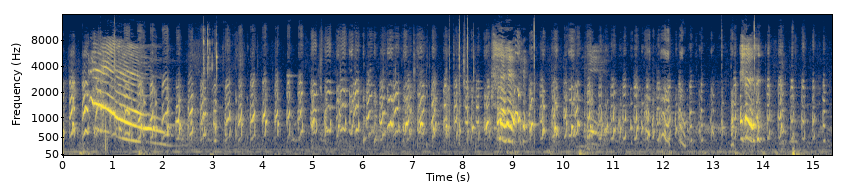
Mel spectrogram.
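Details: Pit bull puppies opening with a long, sliding, descending squeal, then a rapid chatter of short yips and whimpers about twice a second, broken by two more sharp squeals, with human speech faintly behind.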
